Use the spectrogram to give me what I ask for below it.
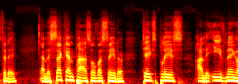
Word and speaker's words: Seder: Even though it's spelled S-E-D-E-R, right? And when I saw it, I said, you know something, let me go look to see how you pronounce this one, because I don't want to make no mistake, right? So I went on Google and it says Seder, right?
